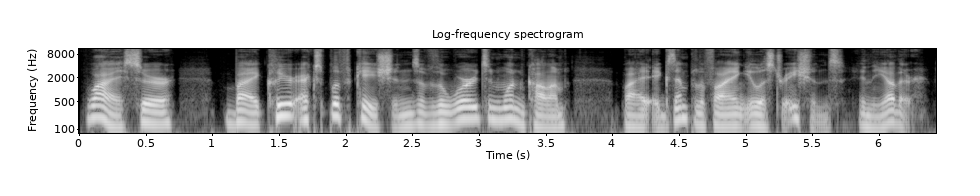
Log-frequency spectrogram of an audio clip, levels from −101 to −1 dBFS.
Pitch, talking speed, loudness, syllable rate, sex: 135 Hz, 160 wpm, -19 LUFS, 5.4 syllables/s, male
